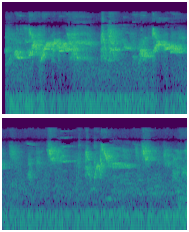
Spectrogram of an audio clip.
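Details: A bird that sings well but does a few somersaults, giving bright whistled phrases that rise and fall, with short bursts repeated roughly every couple of seconds over a steady low hum.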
